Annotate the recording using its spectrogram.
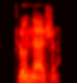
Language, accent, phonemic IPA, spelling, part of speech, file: French, France, /klɔ.naʒ/, clonage, noun, LL-Q150 (fra)-clonage.wav
- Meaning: cloning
